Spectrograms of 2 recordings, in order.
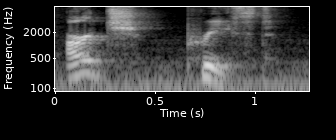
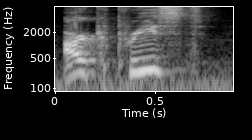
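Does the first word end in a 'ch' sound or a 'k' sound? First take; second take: ch sound; k sound. First: The first word ends with a ch sound. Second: The first word ends with a hard k sound. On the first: The speaker calls it right. "you're saying Arch" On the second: The speaker calls it wrong. "Another example of me mispronouncing crap"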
